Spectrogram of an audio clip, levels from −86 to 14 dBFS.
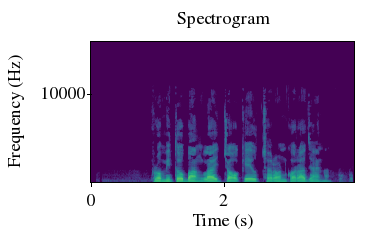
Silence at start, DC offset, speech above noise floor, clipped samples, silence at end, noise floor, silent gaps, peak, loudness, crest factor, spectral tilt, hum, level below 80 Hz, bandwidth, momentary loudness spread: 0.95 s; under 0.1%; 46 dB; under 0.1%; 0.4 s; -66 dBFS; none; -2 dBFS; -21 LUFS; 18 dB; -8.5 dB/octave; none; -62 dBFS; 8.8 kHz; 10 LU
